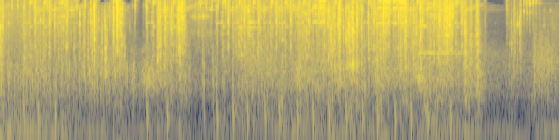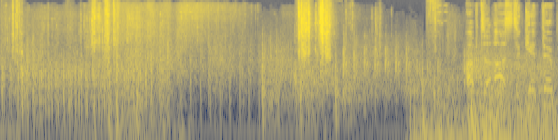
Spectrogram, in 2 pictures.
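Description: Rapid gunfire from an Apex Legends firefight rattles almost continuously, in dense bursts of shots with clattering impacts layered beneath, loud and close throughout, with a surge near the end.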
